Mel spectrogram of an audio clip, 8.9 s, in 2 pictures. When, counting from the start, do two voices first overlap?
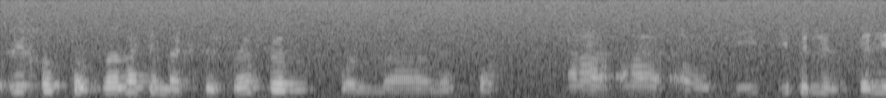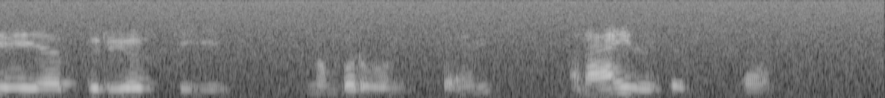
none

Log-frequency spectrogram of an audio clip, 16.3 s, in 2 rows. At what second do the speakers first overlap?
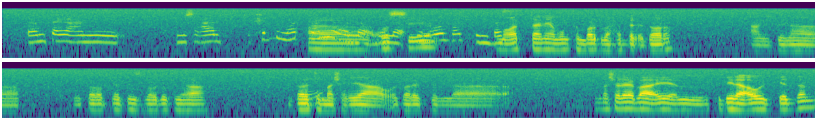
3.0 s

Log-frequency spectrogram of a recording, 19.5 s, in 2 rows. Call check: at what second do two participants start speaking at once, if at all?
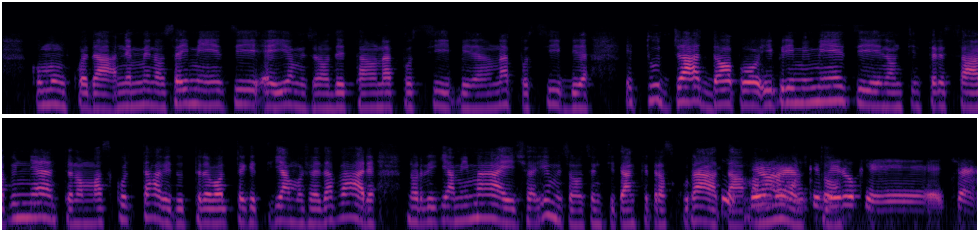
16.8 s

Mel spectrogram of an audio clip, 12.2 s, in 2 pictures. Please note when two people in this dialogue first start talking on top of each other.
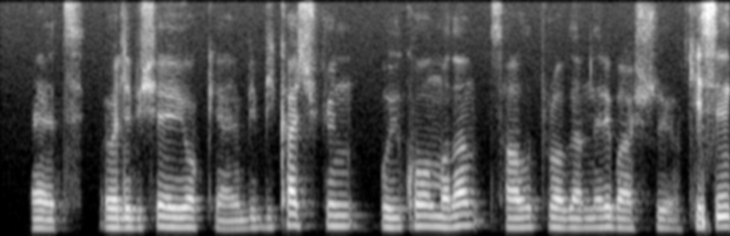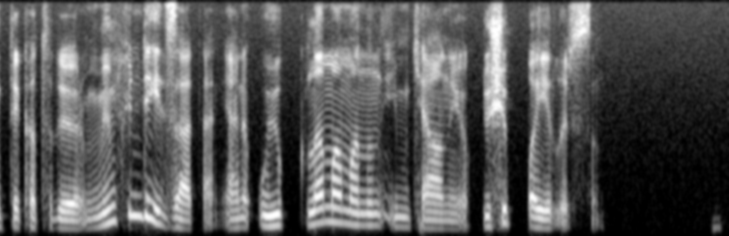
none

